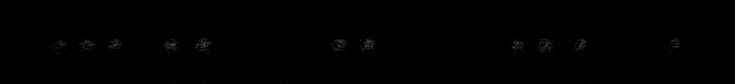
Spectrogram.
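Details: Bald eagles at a Fraser Point live cam on 10/02/2022 at 16:59, giving thin, high piping notes in quick bursts of two or three, repeated several times over a steady low background hum.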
